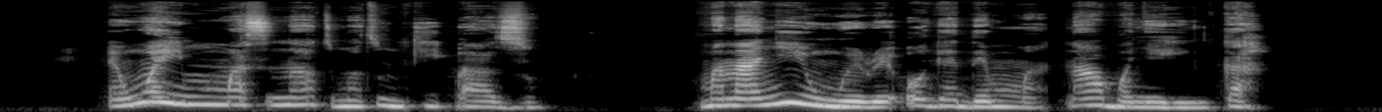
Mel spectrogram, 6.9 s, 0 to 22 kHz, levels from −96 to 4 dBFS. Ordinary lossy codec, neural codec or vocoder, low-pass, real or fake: none; vocoder, 48 kHz, 128 mel bands, Vocos; none; fake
